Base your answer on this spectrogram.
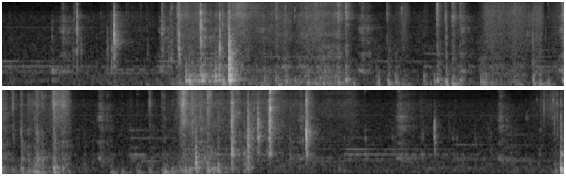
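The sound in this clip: Keyboard typing while rewriting a sign in Minecraft: many quick, light clacking keystrokes in irregular bursts with short pauses between them.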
